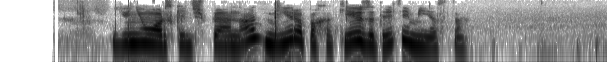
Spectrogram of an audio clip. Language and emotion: Russian, neutral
